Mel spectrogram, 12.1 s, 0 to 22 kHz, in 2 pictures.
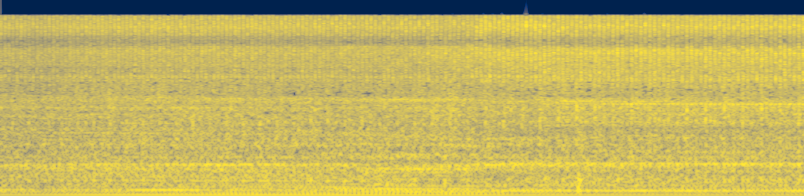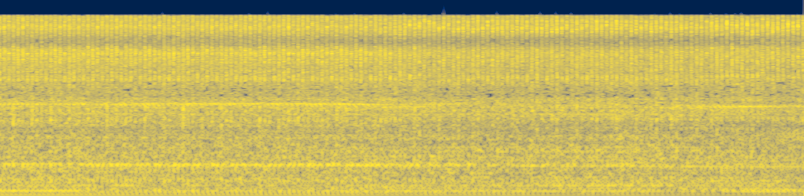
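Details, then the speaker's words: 2011 Honda City after an engine oil flush, light revving, warming up: fast uneven dull metallic knock under the engine hum; flushing a sludged engine is blamed. "ou mostrar lá no motor dá para ouvir no motor né batendo"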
